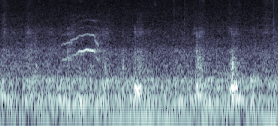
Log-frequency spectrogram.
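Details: Domestic cat during the birth of five kittens, with mother cat Chan in a hard labour; a single thin, arched mew rises and falls near the middle, with soft scattered clicks and a constant low background hum.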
